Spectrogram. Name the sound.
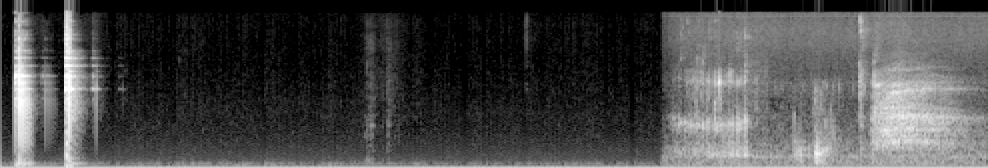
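glasses clinking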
